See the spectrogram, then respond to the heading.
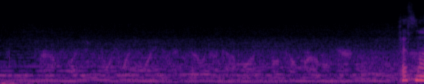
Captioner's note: background faint radio chatter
